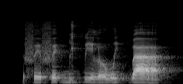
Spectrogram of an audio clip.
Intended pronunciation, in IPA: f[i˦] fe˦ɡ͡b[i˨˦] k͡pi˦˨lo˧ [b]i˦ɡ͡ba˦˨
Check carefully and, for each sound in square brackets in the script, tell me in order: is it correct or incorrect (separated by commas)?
incorrect, incorrect, incorrect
